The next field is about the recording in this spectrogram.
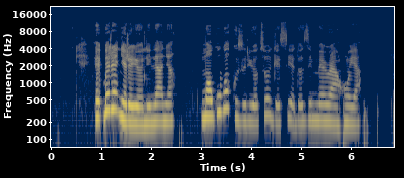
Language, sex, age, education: Igbo, female, 15-29, tertiary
